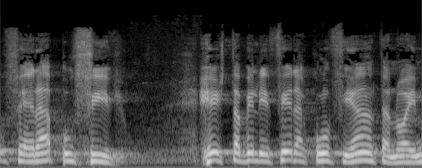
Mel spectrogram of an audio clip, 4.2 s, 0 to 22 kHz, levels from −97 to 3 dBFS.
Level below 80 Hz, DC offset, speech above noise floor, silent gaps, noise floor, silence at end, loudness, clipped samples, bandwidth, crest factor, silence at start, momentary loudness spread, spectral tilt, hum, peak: -64 dBFS; 0.1%; 27 dB; none; -49 dBFS; 0 s; -23 LUFS; under 0.1%; 11.5 kHz; 16 dB; 0 s; 4 LU; -6.5 dB/octave; none; -8 dBFS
